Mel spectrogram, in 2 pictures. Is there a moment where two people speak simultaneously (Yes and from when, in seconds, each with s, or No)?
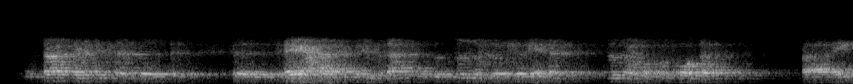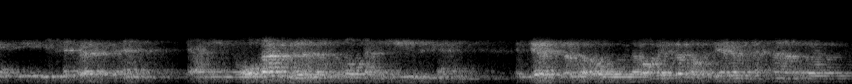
No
